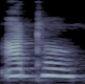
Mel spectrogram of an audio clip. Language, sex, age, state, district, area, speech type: Odia, female, 30-45, Odisha, Bargarh, urban, read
